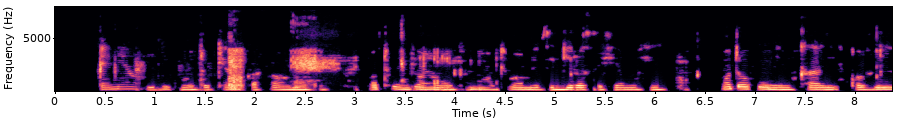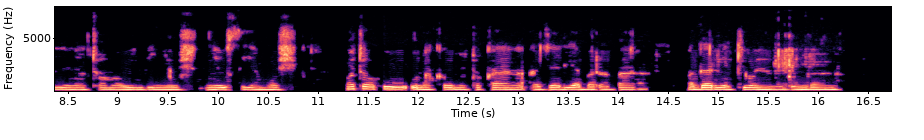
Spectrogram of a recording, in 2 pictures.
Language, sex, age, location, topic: Swahili, female, 18-24, Kisumu, health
